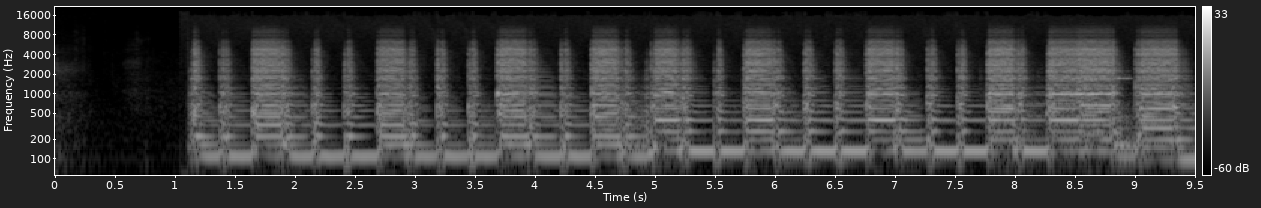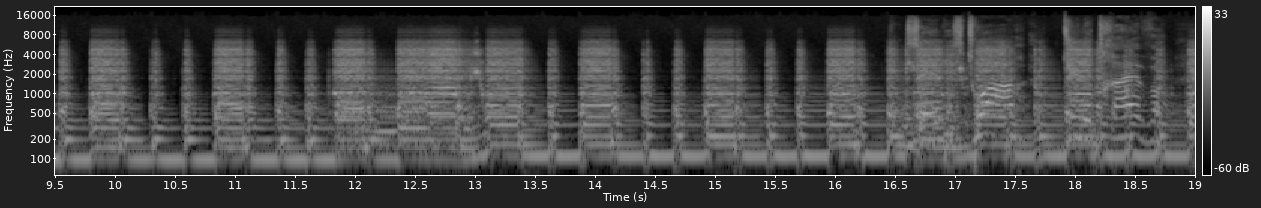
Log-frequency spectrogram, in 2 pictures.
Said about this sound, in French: je vous propose une pause musicale.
